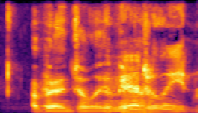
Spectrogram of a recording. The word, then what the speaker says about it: Evangeline: So this girl that listens to my music, I think her name is Evangeline. I don't know how to pronounce it, but it's E-V-A-N and then Jeline. – Evangeline, right? – Sounds right. Yep.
